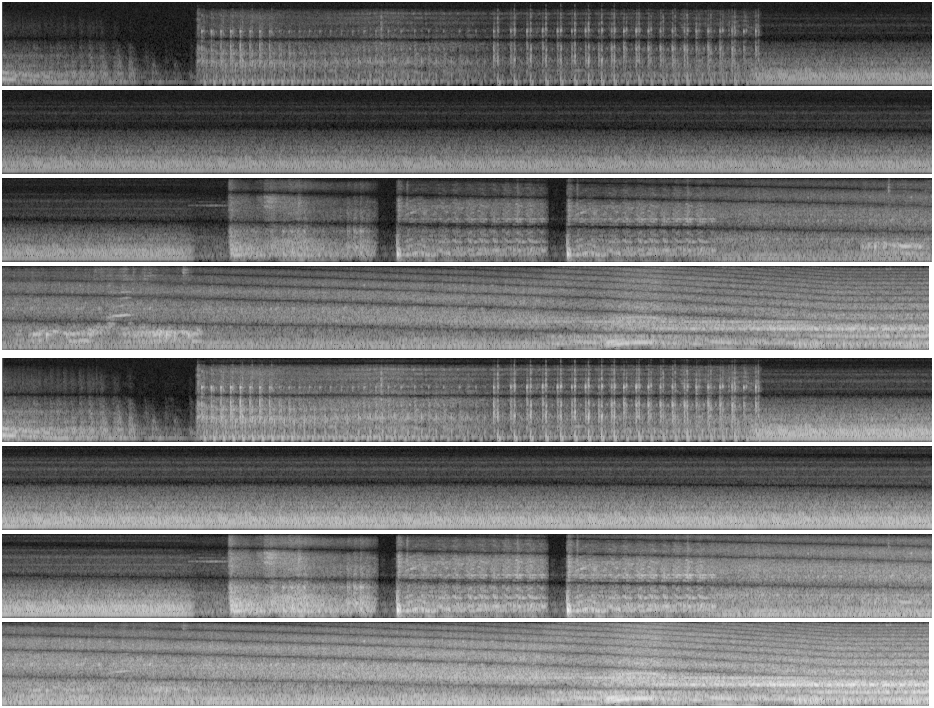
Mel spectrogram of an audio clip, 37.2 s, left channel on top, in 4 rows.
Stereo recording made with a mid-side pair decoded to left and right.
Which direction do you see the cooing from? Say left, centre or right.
centre.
